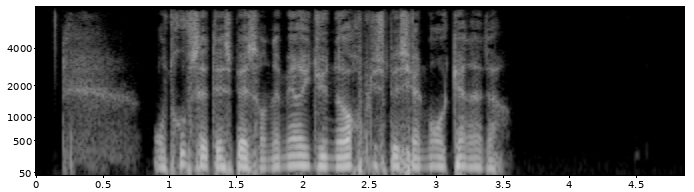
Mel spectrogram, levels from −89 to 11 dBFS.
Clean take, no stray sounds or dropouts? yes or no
yes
